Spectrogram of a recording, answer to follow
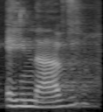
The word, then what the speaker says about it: Einav: So my name is Einav. This is the right pronunciation, but if it's hard, remember it sounds a bit like enough, so you can call me.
